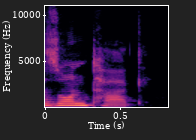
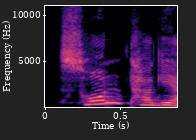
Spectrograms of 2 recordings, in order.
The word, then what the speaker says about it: Sonntag: Der Sonntag, der Sonntag. 자, 지금도 손탁이 아니라 Sonntag이라고 발음한 점.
